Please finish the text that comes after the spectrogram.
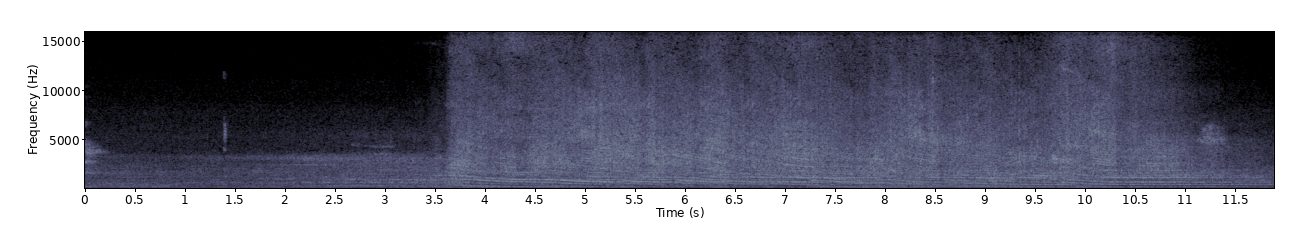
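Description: Formula 1 cars in F1 24 rolling around Monza on the formation lap, a steady engine drone that swells with several rising whines of cars accelerating and shifting gears.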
